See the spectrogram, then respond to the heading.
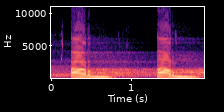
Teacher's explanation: Lahu ghaibus samawati wal ard ya, wal ard. Jadi huruf dha harus disukunkan dan dia dibaca jelas ya, wal ard, dan tidak dikolkolahkan atau dipantulkan ya.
